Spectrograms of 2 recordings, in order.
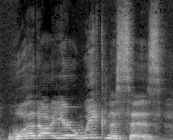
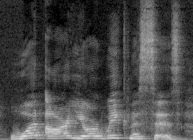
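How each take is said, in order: No difference in how they are said.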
